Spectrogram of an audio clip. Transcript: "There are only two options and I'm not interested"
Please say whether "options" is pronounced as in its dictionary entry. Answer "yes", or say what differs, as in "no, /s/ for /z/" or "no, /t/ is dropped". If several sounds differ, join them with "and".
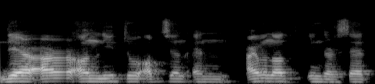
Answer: no, /z/ is dropped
